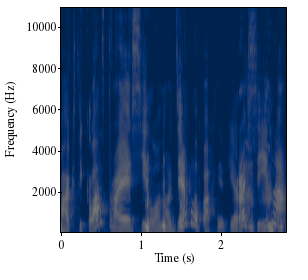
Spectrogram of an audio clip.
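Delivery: acted character voice, speaking Russian. Asked by another speaker to do it, he performs the Russian Jar Jar Binks voice. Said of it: "Can you do the Russian Jar Jar?".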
